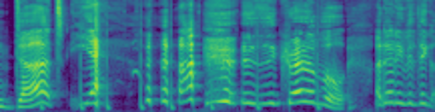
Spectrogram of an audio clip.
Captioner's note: chuckles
